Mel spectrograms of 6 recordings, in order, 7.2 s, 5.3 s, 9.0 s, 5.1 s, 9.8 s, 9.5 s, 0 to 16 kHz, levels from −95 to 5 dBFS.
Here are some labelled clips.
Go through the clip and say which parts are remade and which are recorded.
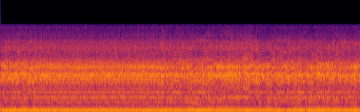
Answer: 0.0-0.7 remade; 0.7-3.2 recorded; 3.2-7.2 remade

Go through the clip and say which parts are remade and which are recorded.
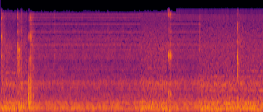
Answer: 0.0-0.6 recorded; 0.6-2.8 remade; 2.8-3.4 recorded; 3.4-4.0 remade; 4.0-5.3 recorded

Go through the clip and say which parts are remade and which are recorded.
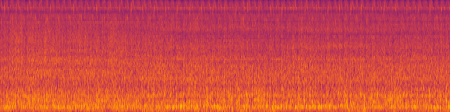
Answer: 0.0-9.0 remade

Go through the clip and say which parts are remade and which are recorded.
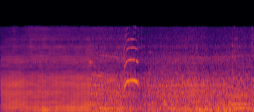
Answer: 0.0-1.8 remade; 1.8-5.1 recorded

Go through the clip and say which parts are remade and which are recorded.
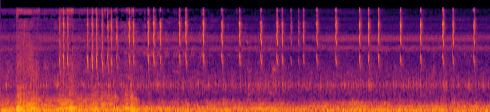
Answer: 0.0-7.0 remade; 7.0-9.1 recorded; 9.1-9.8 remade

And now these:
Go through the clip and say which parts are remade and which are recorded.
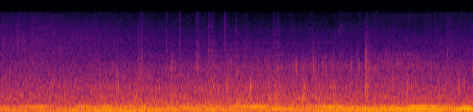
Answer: 0.0-4.6 remade; 4.6-6.5 recorded; 6.5-9.5 remade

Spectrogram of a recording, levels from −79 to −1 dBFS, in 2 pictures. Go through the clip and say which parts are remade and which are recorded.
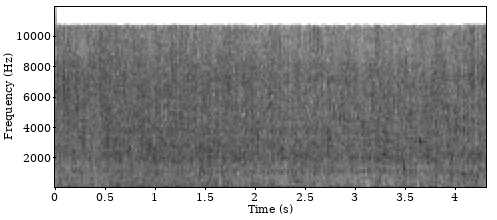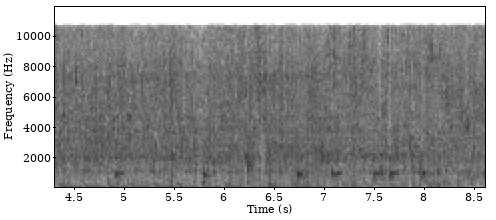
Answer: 0.0-1.0 remade; 1.0-3.7 recorded; 3.7-4.3 remade; 4.3-6.1 recorded; 6.1-7.1 remade; 7.1-8.0 recorded; 8.0-8.6 remade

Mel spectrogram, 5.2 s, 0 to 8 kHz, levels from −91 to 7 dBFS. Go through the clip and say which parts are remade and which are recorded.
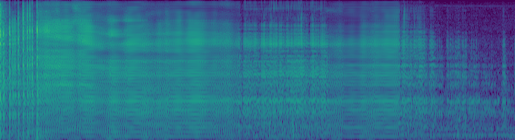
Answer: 0.0-0.4 recorded; 0.4-2.4 remade; 2.4-3.3 recorded; 3.3-4.0 remade; 4.0-5.2 recorded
